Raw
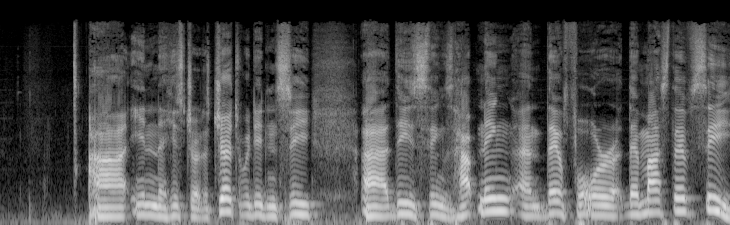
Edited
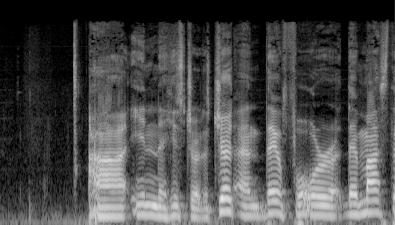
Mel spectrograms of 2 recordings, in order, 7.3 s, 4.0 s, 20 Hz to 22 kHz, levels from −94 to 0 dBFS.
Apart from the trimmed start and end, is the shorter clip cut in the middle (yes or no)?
yes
